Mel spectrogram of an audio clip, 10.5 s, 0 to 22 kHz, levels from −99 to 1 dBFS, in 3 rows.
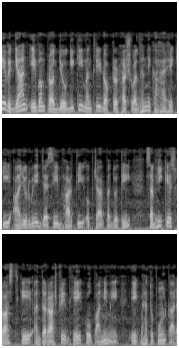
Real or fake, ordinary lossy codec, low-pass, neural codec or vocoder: fake; none; 7.2 kHz; vocoder, 44.1 kHz, 128 mel bands, Pupu-Vocoder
